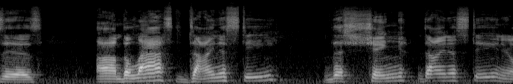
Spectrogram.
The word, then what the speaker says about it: Qing: How do you pronounce that? Xi. And QING, the last dynasty, the Manchu dynasty, it's also known as the Qing dynasty.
